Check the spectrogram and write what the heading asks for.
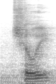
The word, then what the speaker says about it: Chile: Darkshore reminds me of Chile, or Chile? Chile? Chile? I don't know. I would pronounce it Chile as an American, but I think it's more Chile, the country in South America.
